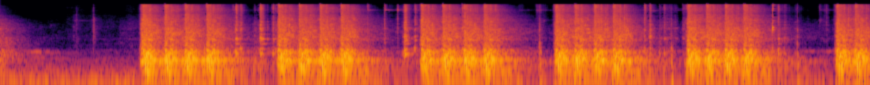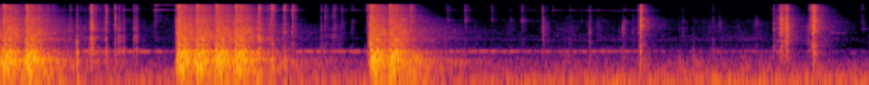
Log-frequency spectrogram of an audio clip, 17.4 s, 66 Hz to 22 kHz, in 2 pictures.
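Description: Kalashnikov KP-9 9mm short-barrelled rifle fired in quick strings of shots, about eight strings in all, each lasting about a second, with short pauses between. The shots echo off the hard walls of an indoor range.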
